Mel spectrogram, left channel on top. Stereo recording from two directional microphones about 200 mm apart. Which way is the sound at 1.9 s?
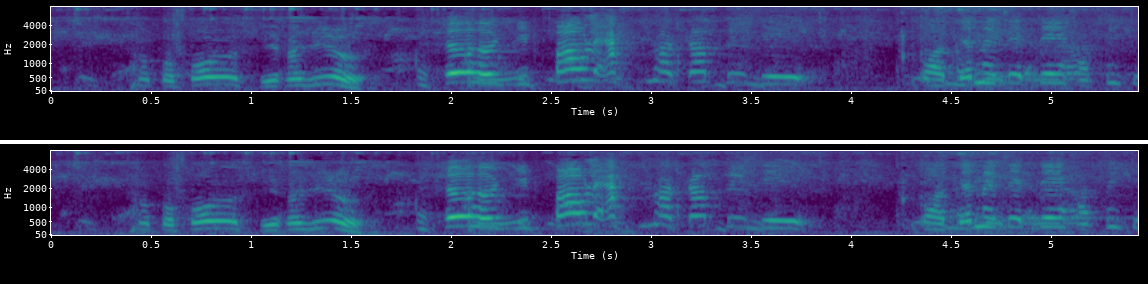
40° right (ahead or behind).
